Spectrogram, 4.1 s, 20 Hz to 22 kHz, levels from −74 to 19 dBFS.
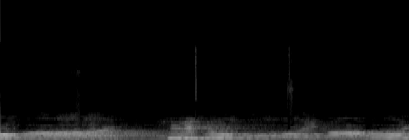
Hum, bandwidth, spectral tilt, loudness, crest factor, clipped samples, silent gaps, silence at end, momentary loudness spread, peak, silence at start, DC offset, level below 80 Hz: none; 8.6 kHz; -5 dB/octave; -28 LUFS; 16 dB; under 0.1%; none; 0 s; 9 LU; -10 dBFS; 0 s; under 0.1%; -72 dBFS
